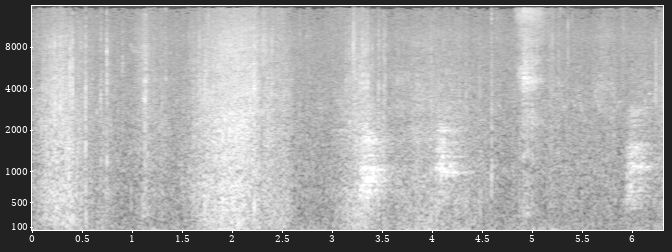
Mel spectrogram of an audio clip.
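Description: A tarp rustles as it is dragged and folded.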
